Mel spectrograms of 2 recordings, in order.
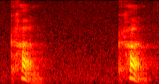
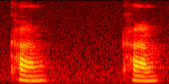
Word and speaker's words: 看: an ideogram of a hand above an eye pronounced fourth tone kan khan it means to look or see when pronounced first tone kang khan it means to watch look after or guard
